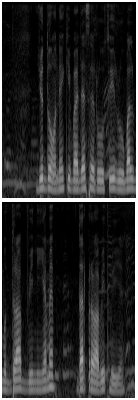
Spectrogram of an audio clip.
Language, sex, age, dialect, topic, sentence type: Hindi, male, 18-24, Awadhi Bundeli, banking, statement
